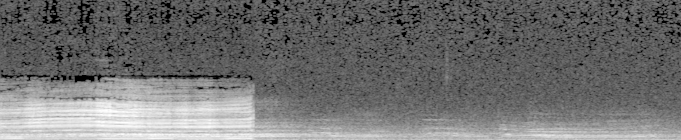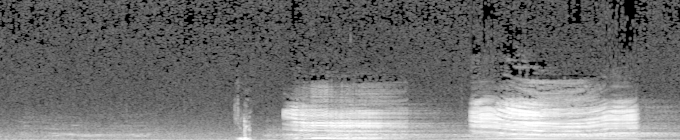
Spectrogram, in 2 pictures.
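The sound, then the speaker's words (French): A red deer stag bellows in the rut: three loud, drawn-out, guttural roars, a long one first, then two shorter calls close together after a quiet stretch. “Ben, on n'écoute même plus bramer, c'est plus intéressant.”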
